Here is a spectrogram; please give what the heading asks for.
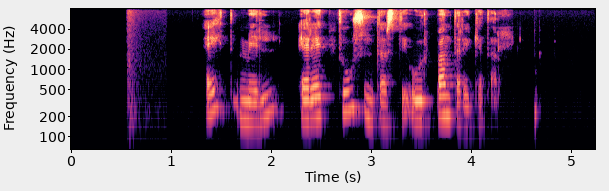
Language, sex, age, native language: Icelandic, female, 40-49, Icelandic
